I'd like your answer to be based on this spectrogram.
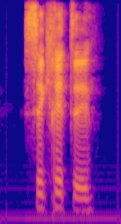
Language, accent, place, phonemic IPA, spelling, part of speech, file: French, France, Lyon, /se.kʁe.te/, sécréter, verb, LL-Q150 (fra)-sécréter.wav
- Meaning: to secrete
